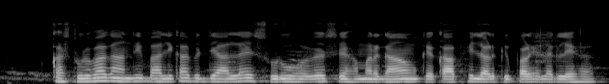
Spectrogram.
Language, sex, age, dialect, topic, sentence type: Magahi, male, 18-24, Central/Standard, agriculture, statement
